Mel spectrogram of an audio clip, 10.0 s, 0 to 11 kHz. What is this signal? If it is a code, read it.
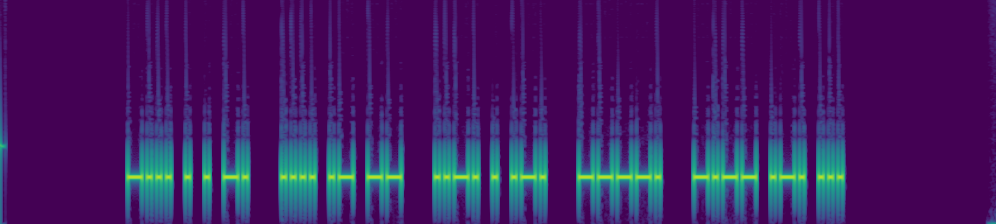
Morse code, heard as a keyed tone, about 25 wpm, 700 Hz. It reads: BEEN HAM FER 9 YRS
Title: Practice QSO - Exchange 3 - More Info - 25wpm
